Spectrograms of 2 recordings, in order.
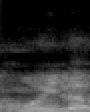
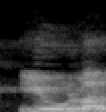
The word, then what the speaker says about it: Euler: കോച്ചി-ഓയിലർ നമ്മൾ പറയുന്നത് ഓയിലർ എന്നാണെങ്കിലും യൂളർ എന്നാണ് അതിന്റെ, നമ്മൾ സ്പെല്ലിംഗ് നോക്കി വായിക്കുമ്പോൾ യൂളർ എന്ന് നമുക്ക് തോന്നും. ചിലർ ഊള എന്നൊക്കെ പറയാറുണ്ട്. സോ കോച്ചി-ഓയിലർ എന്നാണ് വായിക്കേണ്ടത്.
